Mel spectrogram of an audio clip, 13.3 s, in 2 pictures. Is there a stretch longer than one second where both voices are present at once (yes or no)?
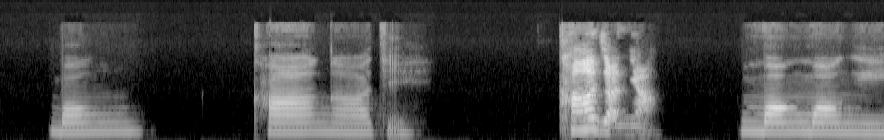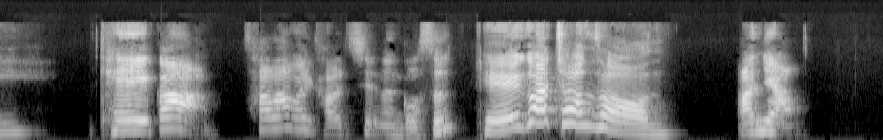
no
